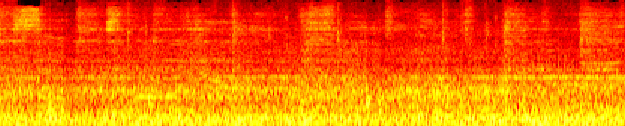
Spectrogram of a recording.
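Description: Steady road and tyre noise inside a car cabin at highway speed, a continuous low rumble with no breaks.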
